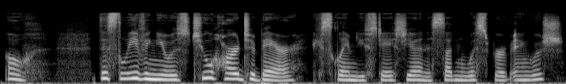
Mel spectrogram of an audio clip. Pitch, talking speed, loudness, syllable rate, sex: 215 Hz, 180 wpm, -17 LUFS, 5.3 syllables/s, female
